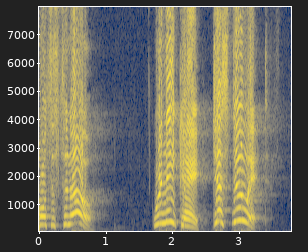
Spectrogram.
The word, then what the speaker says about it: Nike: Nike is how it's pronounced in the English world. It's Greek. Nike.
